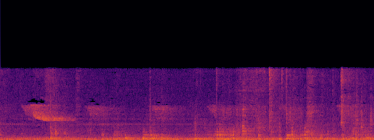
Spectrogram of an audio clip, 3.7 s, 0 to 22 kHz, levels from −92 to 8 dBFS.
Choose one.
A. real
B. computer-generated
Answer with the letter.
A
